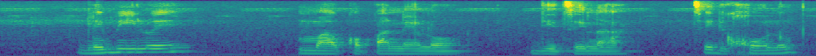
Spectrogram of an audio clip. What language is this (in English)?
Tswana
